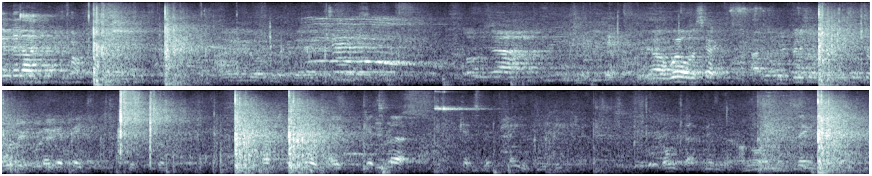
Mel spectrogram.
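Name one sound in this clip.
Young men shout and call out across the court.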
